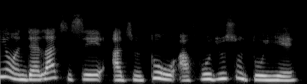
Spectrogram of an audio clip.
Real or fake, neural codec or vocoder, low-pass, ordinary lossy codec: fake; codec, 24 kHz, 0.5 kbps, DualCodec; 10.8 kHz; none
